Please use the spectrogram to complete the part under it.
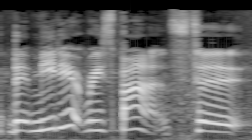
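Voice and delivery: usual speaking voice

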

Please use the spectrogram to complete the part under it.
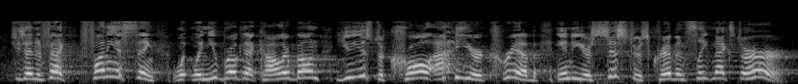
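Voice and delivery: high, loud, tickled mock-mom storytelling; amused retelling. Mother recalls her child's crib escapes, amused retelling. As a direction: imitate a mother gleefully sharing a funny memory.

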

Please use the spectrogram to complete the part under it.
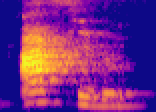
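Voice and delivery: ácido stressed on open "á", falling; stress on first syllable. Shown as a demonstration. Teacher modelling the word, "ácido" stressed on Á. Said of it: "you stress the letter".

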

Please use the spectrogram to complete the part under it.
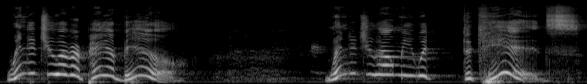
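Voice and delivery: high-pitched disbelieving questions; incredulous challenge. Retold or imitated. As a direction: question his claims with swooping high pitch. Sister challenging his claims.

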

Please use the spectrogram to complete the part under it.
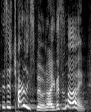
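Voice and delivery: put-on squeaky toddler insisting; little girl voice. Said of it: "she's like".

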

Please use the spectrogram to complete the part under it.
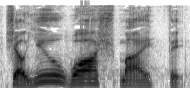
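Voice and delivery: slow, loud stress on "you"; very emphatic. Retold or imitated. Peter objecting to Jesus washing him, very emphatic. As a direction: draw out "you" and weigh each word. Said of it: "he's very emphatic".

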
